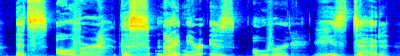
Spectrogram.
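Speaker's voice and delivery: hushed, whispered voice. Reading a story aloud, voicing a rescuer's line: whispering. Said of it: "she whispers".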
